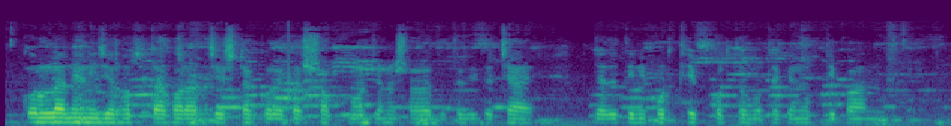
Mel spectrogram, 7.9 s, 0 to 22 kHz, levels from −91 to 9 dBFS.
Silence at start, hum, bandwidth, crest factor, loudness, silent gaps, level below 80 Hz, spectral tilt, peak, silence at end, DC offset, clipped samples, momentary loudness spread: 0.1 s; none; 10.5 kHz; 22 dB; -23 LUFS; none; -52 dBFS; -6.5 dB/octave; -2 dBFS; 0.05 s; under 0.1%; under 0.1%; 15 LU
